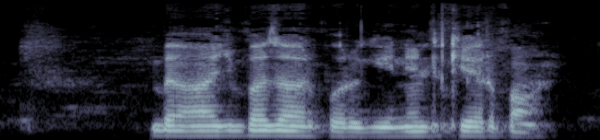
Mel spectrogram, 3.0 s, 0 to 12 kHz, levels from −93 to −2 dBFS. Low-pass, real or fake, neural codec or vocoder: 10.8 kHz; real; none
